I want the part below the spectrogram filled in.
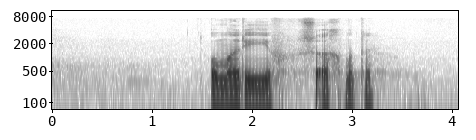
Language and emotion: Russian, neutral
